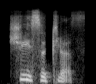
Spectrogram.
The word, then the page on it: cheesecloth: Indian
